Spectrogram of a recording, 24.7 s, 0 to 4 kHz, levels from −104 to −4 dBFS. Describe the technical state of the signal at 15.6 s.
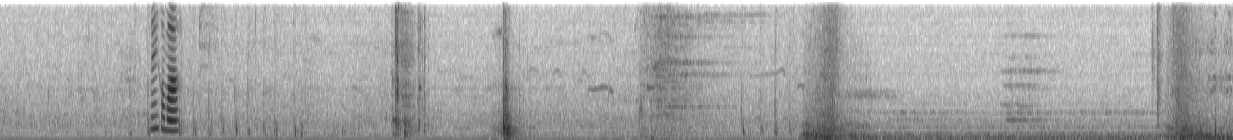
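At 15.6 s the signal is intact, with nothing present beyond the narrow band of a telephone-grade call path that carries nothing above 4 kHz.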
